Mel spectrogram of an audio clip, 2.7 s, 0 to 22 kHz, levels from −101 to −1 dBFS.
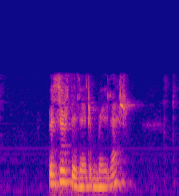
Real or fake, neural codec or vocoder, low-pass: real; none; 5.4 kHz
